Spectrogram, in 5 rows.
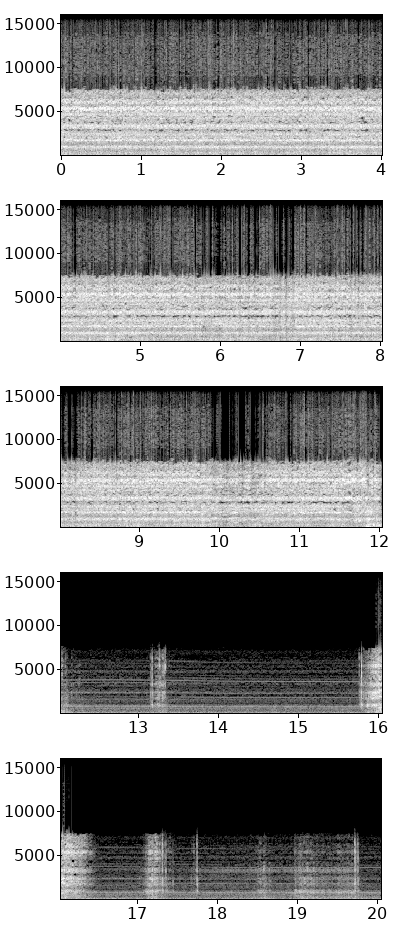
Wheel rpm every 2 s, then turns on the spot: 240, 230, 230, 230, 220, 190, 20, 10, 20, 10.
18-20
